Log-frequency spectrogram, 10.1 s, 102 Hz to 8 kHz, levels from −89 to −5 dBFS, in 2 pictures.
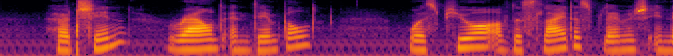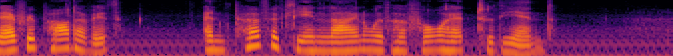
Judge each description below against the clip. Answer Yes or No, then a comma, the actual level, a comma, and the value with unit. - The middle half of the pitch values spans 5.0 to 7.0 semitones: No, average, 2.8 semitones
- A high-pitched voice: No, medium, 170 Hz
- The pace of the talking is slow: No, average, 155 wpm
